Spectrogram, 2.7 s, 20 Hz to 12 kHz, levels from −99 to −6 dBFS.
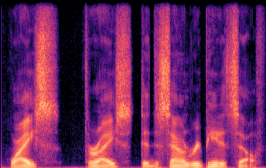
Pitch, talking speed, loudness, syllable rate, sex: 95 Hz, 160 wpm, -17 LUFS, 4.9 syllables/s, male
